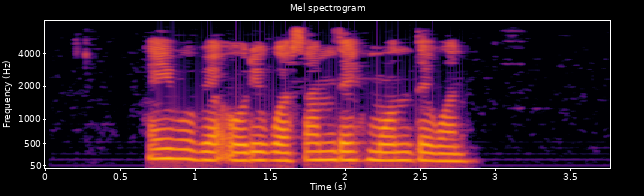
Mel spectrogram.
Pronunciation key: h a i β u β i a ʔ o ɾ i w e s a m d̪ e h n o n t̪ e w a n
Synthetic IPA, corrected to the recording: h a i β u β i a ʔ o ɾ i w a s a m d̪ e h m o n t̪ e w a n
